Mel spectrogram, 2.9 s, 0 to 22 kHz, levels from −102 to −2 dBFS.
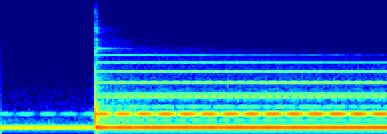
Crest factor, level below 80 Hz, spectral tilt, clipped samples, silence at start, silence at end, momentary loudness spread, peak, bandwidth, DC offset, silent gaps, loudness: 20 dB; -78 dBFS; -9.5 dB/octave; under 0.1%; 0 s; 0 s; 16 LU; -6 dBFS; 5.2 kHz; under 0.1%; none; -25 LUFS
